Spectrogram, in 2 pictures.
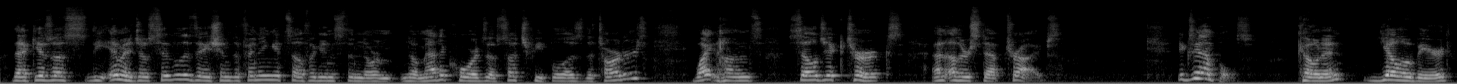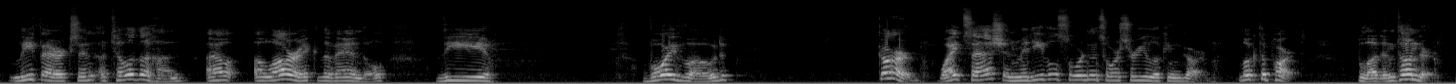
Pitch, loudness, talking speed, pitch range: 175 Hz, -31 LUFS, 115 wpm, 155-205 Hz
